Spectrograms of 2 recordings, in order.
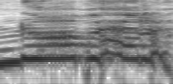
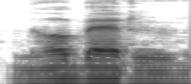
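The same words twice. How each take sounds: First: It is said loudly with dramatic gusto. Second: It is said plainly, without extra energy.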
